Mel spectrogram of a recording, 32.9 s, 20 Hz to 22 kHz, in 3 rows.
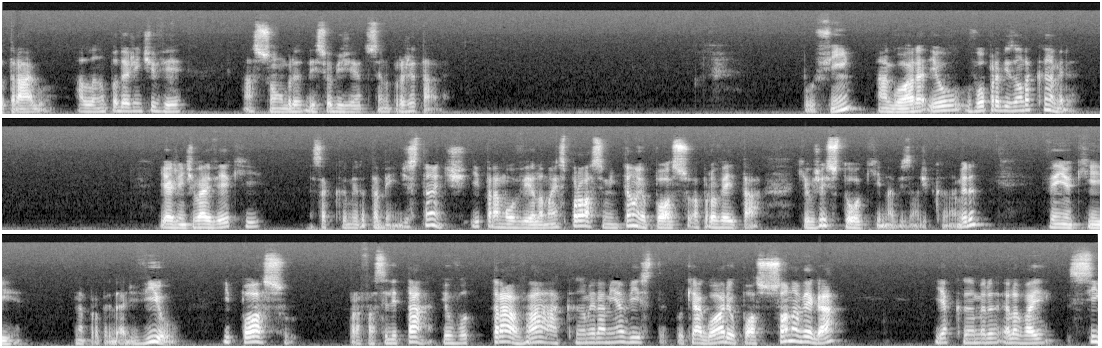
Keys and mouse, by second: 0.0-0.5 typing, 1.2 middle click, 3.4 typing, 4.1-4.5 middle click, 4.4 middle click, 4.9 g, 7.9 middle click, 11.5 click, 15.6 click, 22.5 click, 29.2 click, 31.1 ctrl+middle click, 32.4 middle click.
